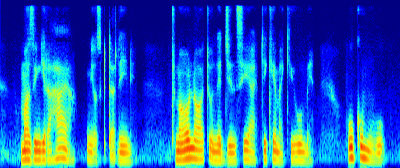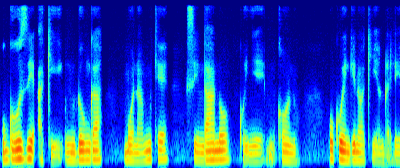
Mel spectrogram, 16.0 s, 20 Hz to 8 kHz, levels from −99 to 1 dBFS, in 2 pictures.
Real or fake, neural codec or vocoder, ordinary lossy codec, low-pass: fake; codec, 24 kHz, 0.9 kbps, WavTokenizer, large speech release; MP3, 48 kbps; 7.2 kHz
